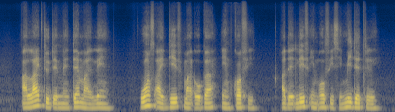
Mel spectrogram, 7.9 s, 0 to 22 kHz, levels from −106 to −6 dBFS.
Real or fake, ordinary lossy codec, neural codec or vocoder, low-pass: fake; none; autoencoder, 48 kHz, 32 numbers a frame, DAC-VAE, trained on Japanese speech; none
